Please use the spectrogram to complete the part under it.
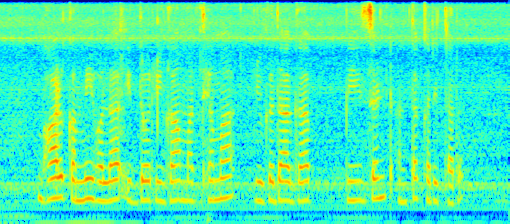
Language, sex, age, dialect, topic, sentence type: Kannada, female, 18-24, Northeastern, agriculture, statement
